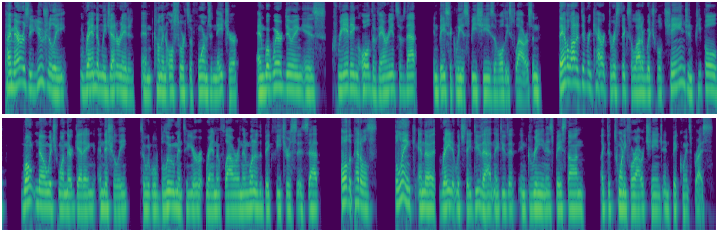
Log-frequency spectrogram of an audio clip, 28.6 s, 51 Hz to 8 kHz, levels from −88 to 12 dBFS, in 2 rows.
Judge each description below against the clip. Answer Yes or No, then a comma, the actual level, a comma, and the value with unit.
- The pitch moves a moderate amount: No, narrow, 2.1 semitones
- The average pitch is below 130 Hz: No, low, 135 Hz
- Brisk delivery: Yes, fast, 215 wpm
